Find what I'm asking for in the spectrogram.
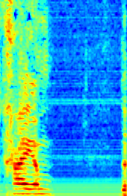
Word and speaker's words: Chaim: The Hebrew pronunciation is Chaim, the Ben Chaim edition, which is the second edition of the Rabbinic Bible, okay?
